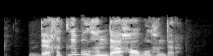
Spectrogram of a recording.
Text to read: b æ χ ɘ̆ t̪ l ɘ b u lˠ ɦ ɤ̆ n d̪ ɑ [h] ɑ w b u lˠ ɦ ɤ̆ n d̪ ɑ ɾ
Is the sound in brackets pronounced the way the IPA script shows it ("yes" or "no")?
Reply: yes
